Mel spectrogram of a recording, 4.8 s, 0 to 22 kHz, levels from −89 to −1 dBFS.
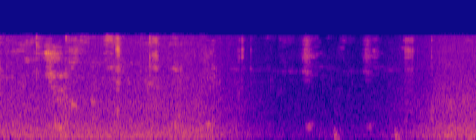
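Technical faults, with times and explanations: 2.29 to 4.13 s, doubled audio track: a second full-band copy of the speech trails roughly 0.7 s behind, a few dB quieter. It has no decay or room colour, and it starts and stops abruptly. This is likely a second capture through a slower path, or an edit holding two copies out of step.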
